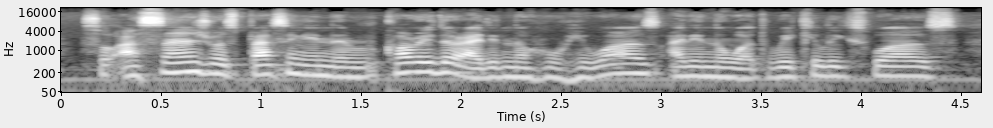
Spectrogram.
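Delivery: ordinary talk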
